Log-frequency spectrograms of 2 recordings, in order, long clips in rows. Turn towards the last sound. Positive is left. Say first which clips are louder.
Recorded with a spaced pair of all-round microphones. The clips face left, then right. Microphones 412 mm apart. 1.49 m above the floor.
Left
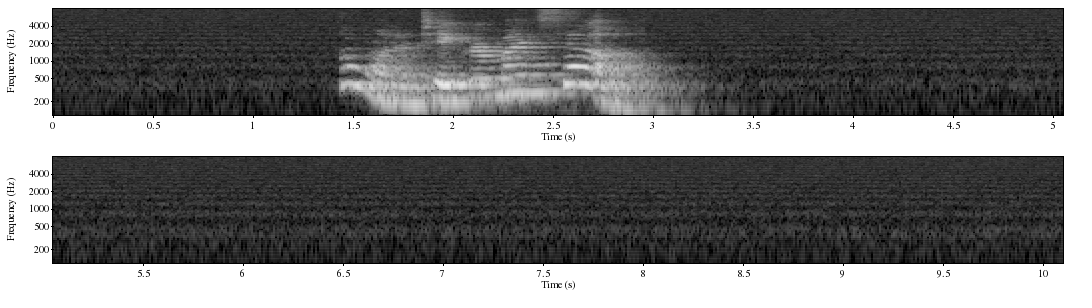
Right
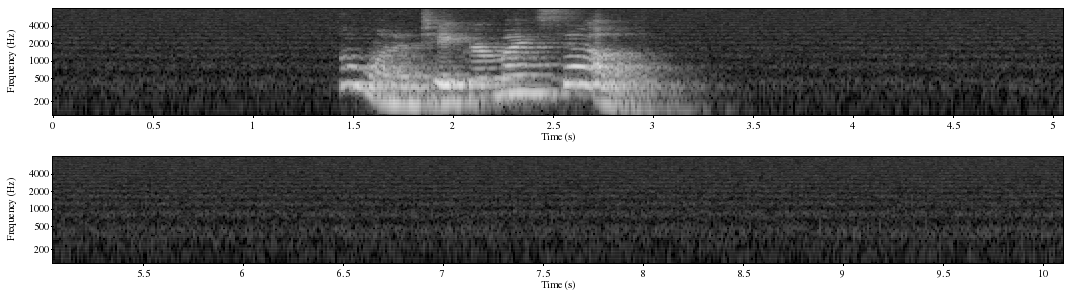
# left 1 dB
turn(degrees=-5)  # may be behind; listen again after turning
